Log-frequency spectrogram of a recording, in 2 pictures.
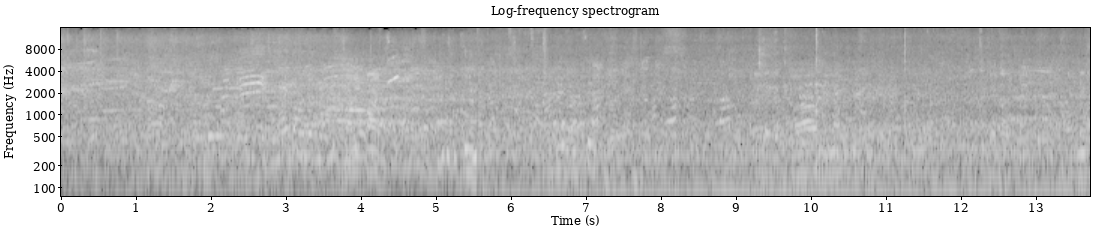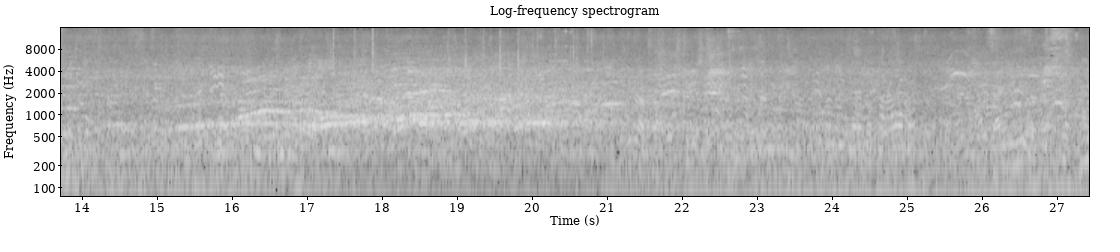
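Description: A large crowd cheers and chatters steadily in an open stadium.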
